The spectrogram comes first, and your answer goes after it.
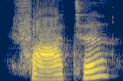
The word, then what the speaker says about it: Vater: In any case, you don't hear an r. The correct way to speak these words would be Vater, Mutter, Bruder, Schwester und ich.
